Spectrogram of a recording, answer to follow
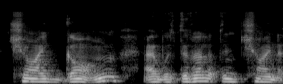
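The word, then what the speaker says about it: qigong: not familiar with it it's pronounced chi gong and was developed in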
